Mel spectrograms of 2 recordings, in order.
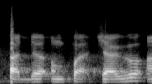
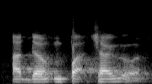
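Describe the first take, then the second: Both takes have the same delivery.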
